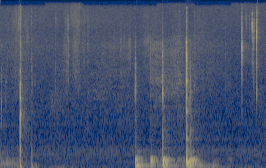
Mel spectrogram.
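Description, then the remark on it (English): Amazon packages being delivered outside by a delivery man: a couple of short knocks, a pause, then a quick run of four heavier, low, dull thumps, like boxes being set down. No one speaks. “I can hear the guy outside delivering Amazon packages.”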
